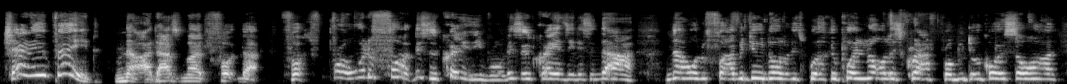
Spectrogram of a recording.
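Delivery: very high, whiny outrage; outraged Trump. Acted. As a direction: squeal like a wronged big shot. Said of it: "He's like".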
